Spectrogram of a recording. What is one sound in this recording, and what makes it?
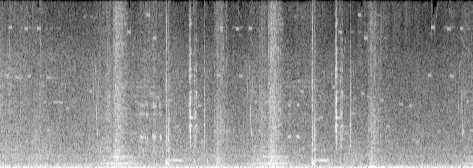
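Short electronic chimes and clicks ring out now and then.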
